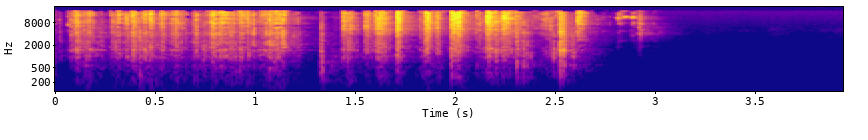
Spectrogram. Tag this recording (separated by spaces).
cutlery fork grabbing kitchen knive metal rummaging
